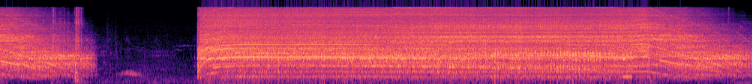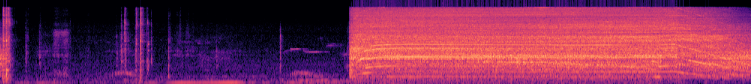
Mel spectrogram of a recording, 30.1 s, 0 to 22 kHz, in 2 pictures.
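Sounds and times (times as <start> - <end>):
chainsaw running and winding down: 0.0 - 2.0, 4.0 - 15.3, 22.0 - 30.0.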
